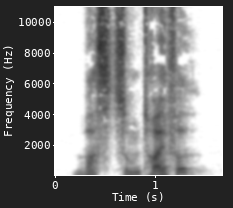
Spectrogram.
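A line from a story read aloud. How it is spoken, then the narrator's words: Muttering. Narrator (German): murmelte er wieder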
